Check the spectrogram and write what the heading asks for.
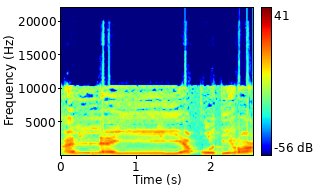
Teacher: nun sakin suivi de la lettre lam. On fusionne donc ce nun dans la lettre lam. On fait idgham bila ghunna.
